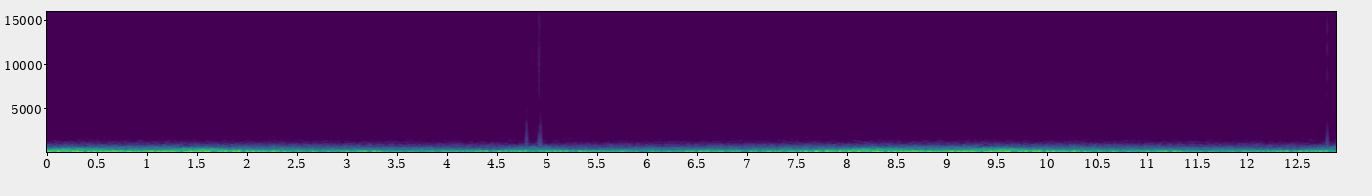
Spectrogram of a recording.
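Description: A plane's engine drones steadily in a low hum.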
